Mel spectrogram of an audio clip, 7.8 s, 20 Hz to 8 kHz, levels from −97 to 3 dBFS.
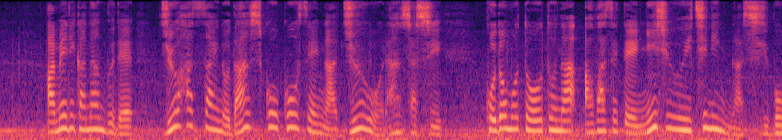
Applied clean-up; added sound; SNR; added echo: none; Engine; 11 dB; none.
